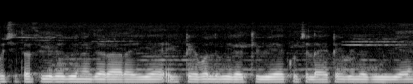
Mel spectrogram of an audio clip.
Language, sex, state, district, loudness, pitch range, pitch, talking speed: Hindi, male, Haryana, Rohtak, -13 LUFS, 115-120 Hz, 120 Hz, 275 wpm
